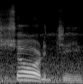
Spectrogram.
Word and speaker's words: Jorge: That's Jorge. That's the Portuguese pronunciation.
